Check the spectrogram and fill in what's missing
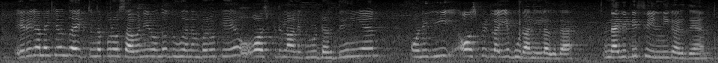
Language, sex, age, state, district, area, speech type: Dogri, female, 18-30, Jammu and Kashmir, Jammu, rural, spontaneous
